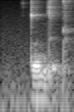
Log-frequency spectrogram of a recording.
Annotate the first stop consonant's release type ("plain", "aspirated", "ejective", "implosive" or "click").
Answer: plain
